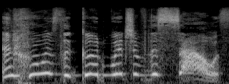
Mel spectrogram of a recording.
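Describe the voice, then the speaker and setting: A woman's voice: very high voice, steady tone, moderate pace, vocal fry, fairly bright tone, voice pushed up, heavily acted. A woman reading a storybook aloud, voicing a sweet, polite young girl. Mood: earnest.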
